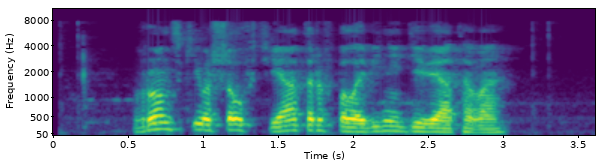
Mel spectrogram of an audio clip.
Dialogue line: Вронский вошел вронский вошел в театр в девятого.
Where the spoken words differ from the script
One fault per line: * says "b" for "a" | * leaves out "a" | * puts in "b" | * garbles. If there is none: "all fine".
* leaves out "вронский вошел"
* puts in "половине"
